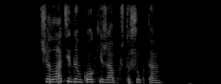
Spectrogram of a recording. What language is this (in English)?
Mari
